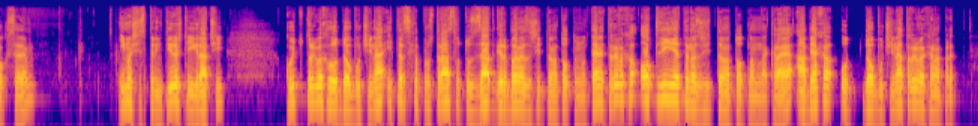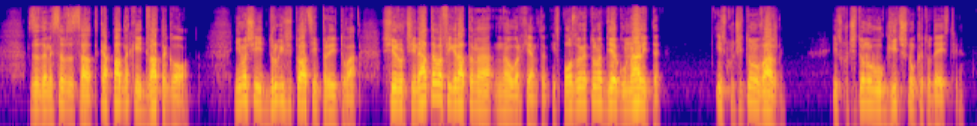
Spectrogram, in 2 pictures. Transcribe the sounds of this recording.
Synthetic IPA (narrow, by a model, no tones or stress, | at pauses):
ɔksɛd̪ɛm | iməʃɛspɾint̪iɾəʃt̪iːɡɾat͡ʃi | koit̪ʊ̥t̪ɾɤɡvəxəod̪d̪ɐlˠbot͡ʃinaʔit̪ɤɾsɛ̥xəpɾost̪ɾanst̪vot̪ozad̪ɡɾbənɐzɐʃt̪it̪ət̪ənɐt̪ɔt̪nəmnot̪ɛnɛt̪ɾəɡvəxəʔot̪linijət̪ənɐzɐʃt̪it̪ə̥t̪ənɐt̪ɔt̪̚nəmnɐkɾajəʔɐbjaxəot̪̚d̪ɐlˠbot͡ʃinat̪ɾəɡvəxənɐpɾɛt̪̚ | zɐd̪ɐnɛsəvzɐsad̪ət̪ɐ̥kapad̪nəxəid̪vat̪əɡɔlˠɐ̰ | iməʃɛid̪ɾuɡʲis̬it̪uat̪siːpɾɛd̪it̪ova̰ | ʃiɾot͡ʃinat̪əvɐfiɡɾat̪ənɐnɐovəɾxɛmt̪ənispɔlˠzvɐnɛt̪onɐd̪iɐɡonalit̪ɛ | isklʲut͡ʃit̪ɛlˠnovaʒno | isklʲut͡ʃi̥t̪ɛlˠnolˠoɡit͡ʃnokɐt̪ɔd̪ɛjst̪viɛ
